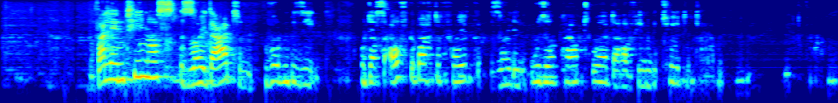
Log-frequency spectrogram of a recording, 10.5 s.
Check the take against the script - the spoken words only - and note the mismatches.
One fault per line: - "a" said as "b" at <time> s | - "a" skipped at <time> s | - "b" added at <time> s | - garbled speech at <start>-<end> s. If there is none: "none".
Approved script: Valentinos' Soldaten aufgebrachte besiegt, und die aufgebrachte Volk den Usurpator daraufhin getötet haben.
- "aufgebrachte" said as "wurden" at 3.3 s
- "die" said as "das" at 4.6 s
- "soll" added at 6.1 s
